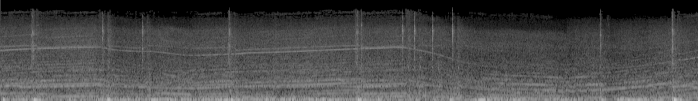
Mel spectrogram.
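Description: A racing car engine screams at high revs, dropping in pitch as it shifts down and rising again as it speeds up.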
